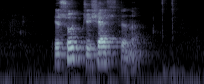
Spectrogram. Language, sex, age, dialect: Faroese, male, 15-35, Norðurstreymoy/Eysturoy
